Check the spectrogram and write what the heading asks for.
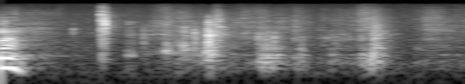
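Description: Packaging being handled: a plastic-wrapped knife case is lifted out from among foam packing peanuts in a cardboard box, giving a few short rustles and clicks.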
